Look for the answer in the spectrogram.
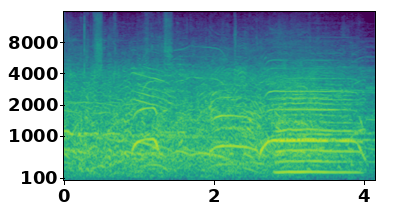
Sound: cheering...horns honking

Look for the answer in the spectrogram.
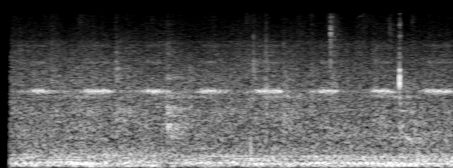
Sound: crickets

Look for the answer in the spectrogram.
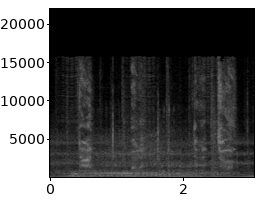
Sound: JAKE grunts

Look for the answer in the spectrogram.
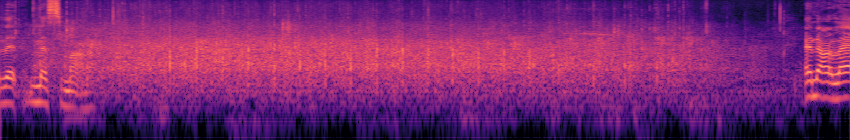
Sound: applause

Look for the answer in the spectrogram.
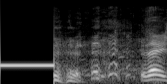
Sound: laughs

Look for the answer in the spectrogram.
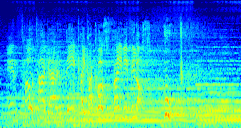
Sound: man shouting in Greek

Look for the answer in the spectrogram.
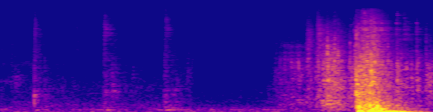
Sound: bang

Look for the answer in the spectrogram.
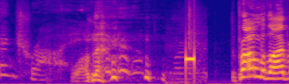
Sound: laughs

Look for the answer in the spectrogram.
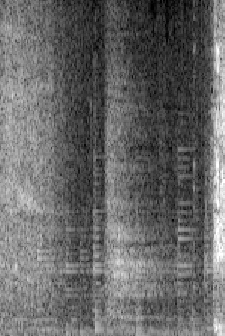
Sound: sighs

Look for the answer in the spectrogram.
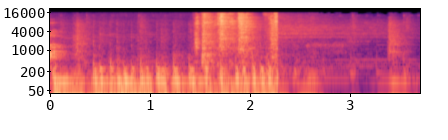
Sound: tapping

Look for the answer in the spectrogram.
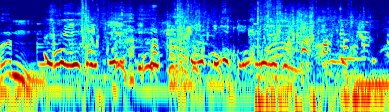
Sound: all laughing

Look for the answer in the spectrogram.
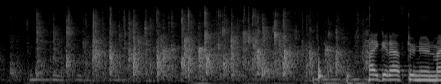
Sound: audience applauding

